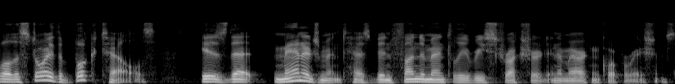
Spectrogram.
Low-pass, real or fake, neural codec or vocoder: 7.2 kHz; real; none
